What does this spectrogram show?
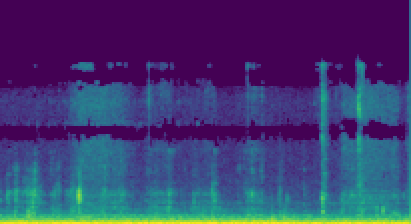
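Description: A person chewing a mouthful of Big Mac close to the microphone, with small soft wet mouth clicks, and biting into the burger again near the end. A steady low hum runs underneath.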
